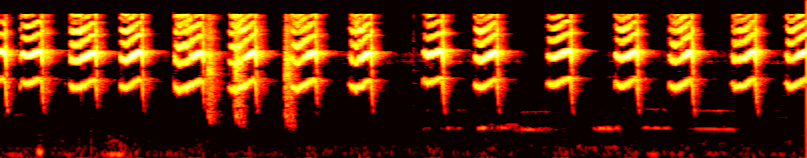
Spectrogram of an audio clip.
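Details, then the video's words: Training song of the murai air for white-rumped shamas: a steady string of piercing, upward-hooked chirps, about three each second, evenly spaced and loud. "TEMBAKAN BURUNG AIR MANCUR / MURAI AIR"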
